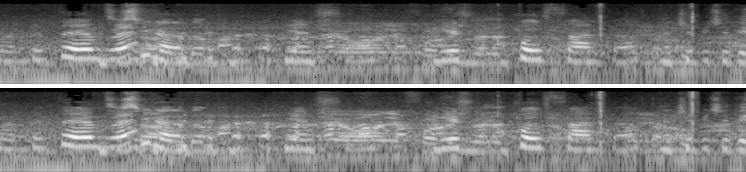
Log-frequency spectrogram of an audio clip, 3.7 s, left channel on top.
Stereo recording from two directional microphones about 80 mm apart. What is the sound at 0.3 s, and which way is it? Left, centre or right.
A woman's voice, centre.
